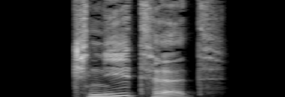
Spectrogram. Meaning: inflection of knien: 1. second-person plural preterite 2. second-person plural subjunctive II
- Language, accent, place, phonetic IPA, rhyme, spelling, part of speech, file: German, Germany, Berlin, [ˈkniːtət], -iːtət, knietet, verb, De-knietet.ogg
